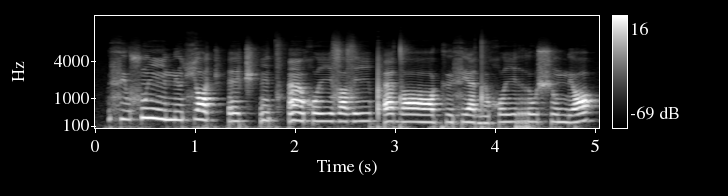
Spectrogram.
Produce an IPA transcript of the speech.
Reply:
fʲ u sʷ ĩː mʲ ũ ç ɒ t͡ʃʼ e t͡ʃʼ ĩ t͡sʼ æ̃ χʷ iː z ɒ z iː pʼ æ d ɒː kʲ u fʲ æ d ẽ χʷ iː r u ʃ ũ mʲ ɒ

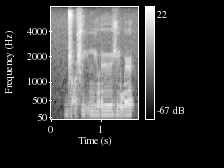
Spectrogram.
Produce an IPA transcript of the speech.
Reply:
ɖ͡ʐ ɔ̰ ʂ ɣ ḭ m i u̯ ɾ ɨː ʒ i w ø

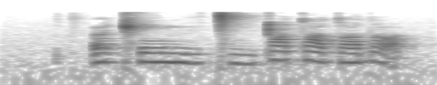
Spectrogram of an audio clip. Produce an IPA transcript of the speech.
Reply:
t͡sʼ ɐ ǁ o ŋ ɛ̤ ǀ ɛ̤ ʈ o tˤ o t ɐ dˤ ɐ

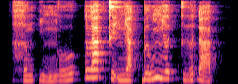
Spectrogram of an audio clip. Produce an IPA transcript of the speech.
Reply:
h ə˨˩ m ʔ i˧˩ m ɲ o˨˦ | l a˦˥ k̚ t̪ ḛ˧˨ ɲ a˨˩ k̚ ɓ ə˨˦ w ɲ əː˦˥ t̚ k ɨ̰˧˥ ə̯ ɗ a˨˩ k̚

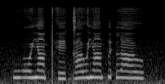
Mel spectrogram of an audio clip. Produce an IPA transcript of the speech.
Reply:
w ɔ˦ j ã˦˨ pʰ e˨ ɡ a˦ ʊ̯ j ã˦ p ɪ˦ ʔ l a˦ ʊ̯

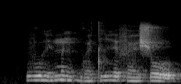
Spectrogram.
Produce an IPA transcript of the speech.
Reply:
v u ɦ e̤ m ẽ ŋ o̤ ɡʷ æ̤ t i̤ ɦ e f æ̤ ʃ o

